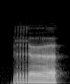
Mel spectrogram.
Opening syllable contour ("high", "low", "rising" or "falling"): low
